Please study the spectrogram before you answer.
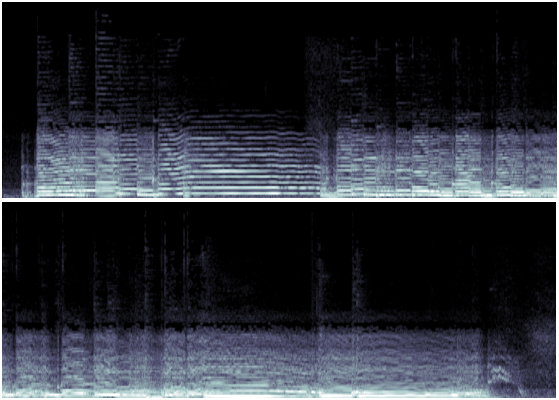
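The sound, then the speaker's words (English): An electric guitar plays through a heavy distortion effect, producing a loud, buzzing, harmonically rich tone. It runs through a series of sustained notes and slides with sharp attacks, and no one speaks over it. “That's quite a good bit of distortion.”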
